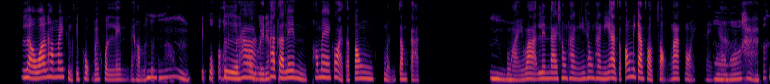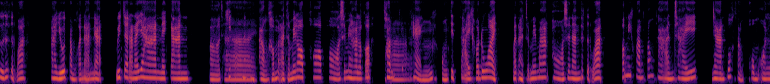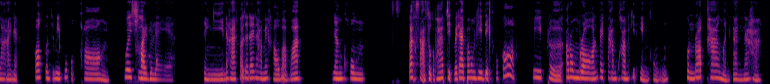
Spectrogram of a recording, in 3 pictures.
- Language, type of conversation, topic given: Thai, podcast, สังคมออนไลน์เปลี่ยนความหมายของความสำเร็จอย่างไรบ้าง?
- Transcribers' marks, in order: tapping; other background noise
